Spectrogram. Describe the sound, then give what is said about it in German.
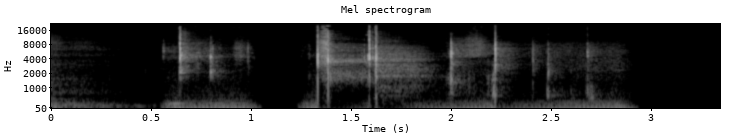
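A sound effect of a can being opened, played by pressing a button: a quick series of sharp metallic clicks and hissy pops in short bursts over a few seconds, with no talking. “Wahrscheinlich machst du dir gar nicht jedes Mal eine neue Dose auf.”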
